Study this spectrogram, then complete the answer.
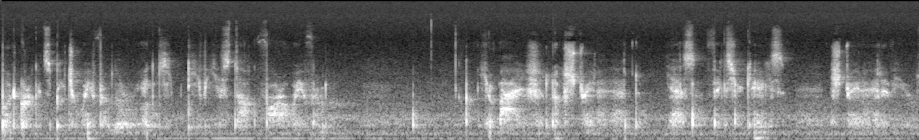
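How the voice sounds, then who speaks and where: Whispering at a fairly slow pace, with noticeable background noise. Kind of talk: ASMR scripture reading. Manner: whispered.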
